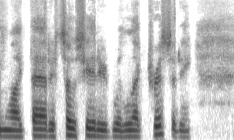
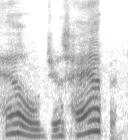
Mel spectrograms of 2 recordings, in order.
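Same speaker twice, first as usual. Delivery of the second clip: stunned murmur; 15 dB quieter, slower than usual. Retold or imitated. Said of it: "And I'm like".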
